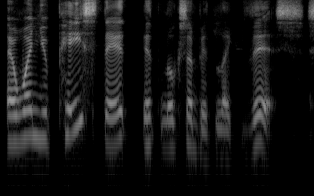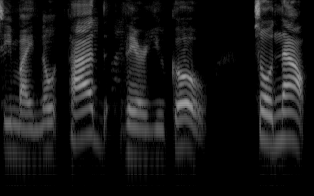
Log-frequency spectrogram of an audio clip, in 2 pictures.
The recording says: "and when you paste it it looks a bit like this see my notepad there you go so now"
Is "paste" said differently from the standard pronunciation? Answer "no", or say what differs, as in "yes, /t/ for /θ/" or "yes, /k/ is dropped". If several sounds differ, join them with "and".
no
